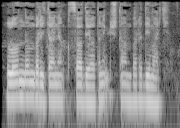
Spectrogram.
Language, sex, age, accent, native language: Uzbek, male, 18-24, Farg'ona, Uzbek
